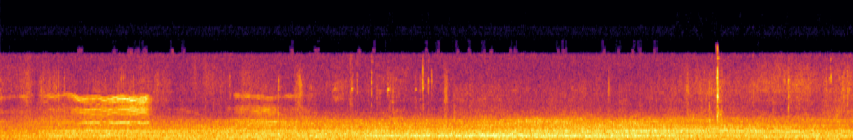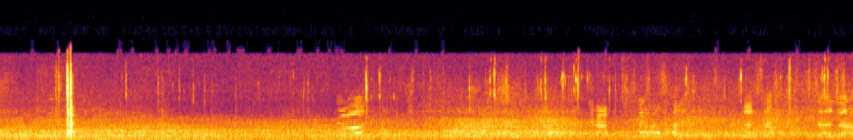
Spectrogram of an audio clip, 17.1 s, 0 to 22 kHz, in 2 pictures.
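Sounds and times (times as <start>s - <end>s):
faint jet whine: 0.0s - 17.0s
jet engines running: 0.0s - 17.0s.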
